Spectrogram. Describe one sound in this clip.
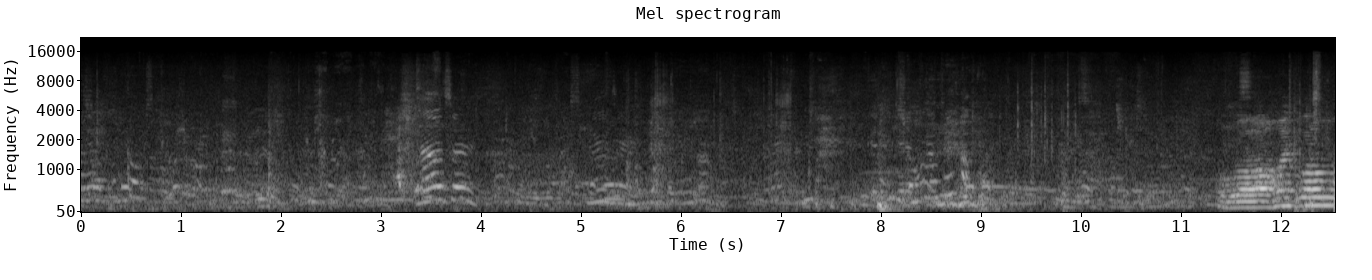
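Several men talk quietly among themselves.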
